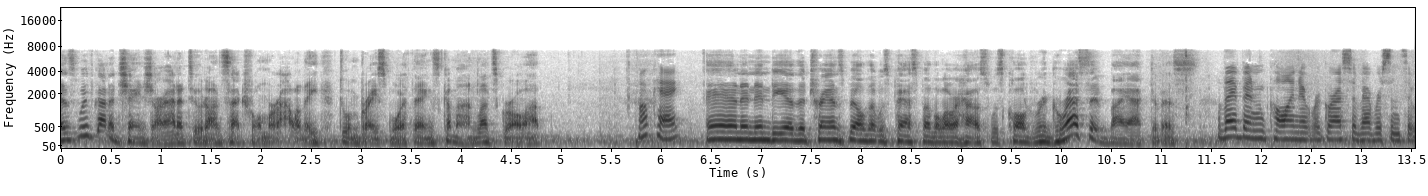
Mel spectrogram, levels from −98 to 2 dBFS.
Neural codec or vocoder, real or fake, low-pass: none; real; 7.2 kHz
